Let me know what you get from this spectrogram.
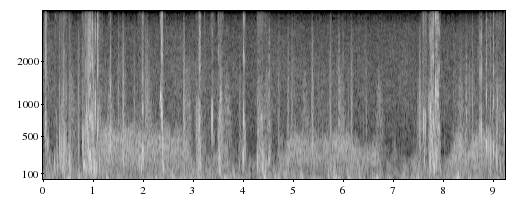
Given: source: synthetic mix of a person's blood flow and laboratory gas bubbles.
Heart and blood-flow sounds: Doppler ultrasound of blood flow; subclavian vein
0.03-0.15 s: bubbles
0.22-0.58 s: bubbles
0.76-1.20 s: bubbles
1.31-1.39 s: bubbles
1.88-2.04 s: bubbles
2.32-2.45 s: bubbles
3.04-3.19 s: bubbles
3.23-3.27 s: bubbles
3.35-3.43 s: bubbles
3.48-3.62 s: bubbles
3.97-4.06 s: bubbles
4.27-4.57 s: bubbles
7.58-7.97 s: bubbles
8.71-9.26 s: bubbles
From the record:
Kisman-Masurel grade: 233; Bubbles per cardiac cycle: several, 3 to 8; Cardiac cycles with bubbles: 50 to 99%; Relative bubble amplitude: loud (0.450 to 0.775); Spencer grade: 3 (all of the cardiac periods contain showers or single bubble signals, but not dominating or overriding the cardiac motion signals); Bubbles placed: anywhere in the cardiac cycle

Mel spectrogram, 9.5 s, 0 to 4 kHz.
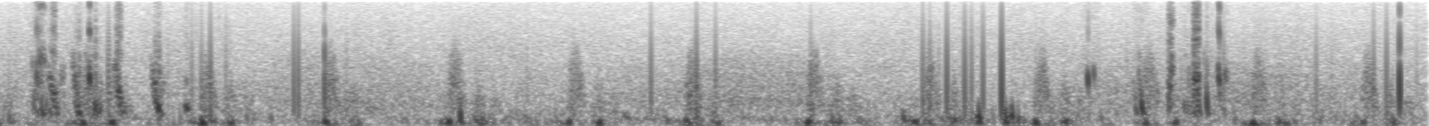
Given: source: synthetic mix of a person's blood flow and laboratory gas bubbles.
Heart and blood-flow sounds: Doppler ultrasound of blood flow; subclavian vein
0.23-0.47 s: bubbles
0.50-0.73 s: bubbles
0.77-0.88 s: bubbles
1.02-1.14 s: bubbles
1.25-1.31 s: bubbles
7.24-7.35 s: bubbles
7.58-7.70 s: bubbles
7.80-7.85 s: bubbles
7.89-8.22 s: bubbles
From the record:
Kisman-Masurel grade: 222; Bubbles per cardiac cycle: several, 3 to 8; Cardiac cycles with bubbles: 10 to 50%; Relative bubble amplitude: moderate (0.250 to 0.450); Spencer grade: 2 (many but less than half of the cardiac periods contain bubble signals, singularly or in groups); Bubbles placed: anywhere in the cardiac cycle

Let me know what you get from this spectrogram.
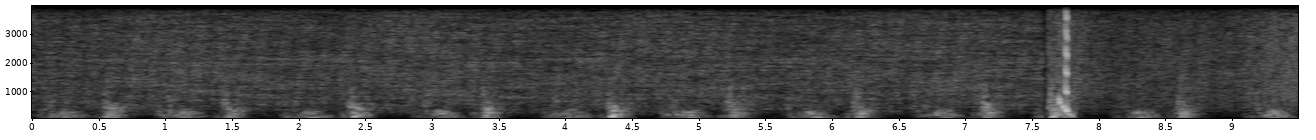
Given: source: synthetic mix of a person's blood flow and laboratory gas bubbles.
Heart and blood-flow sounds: Doppler ultrasound of blood flow; precordium
7.67-7.83 s: bubbles
From the record:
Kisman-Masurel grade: 123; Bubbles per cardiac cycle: 1 to 2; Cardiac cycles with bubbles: 10 to 50%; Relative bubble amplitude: loud (0.450 to 0.775); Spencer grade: 2 (many but less than half of the cardiac periods contain bubble signals, singularly or in groups); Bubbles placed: anywhere in the cardiac cycle

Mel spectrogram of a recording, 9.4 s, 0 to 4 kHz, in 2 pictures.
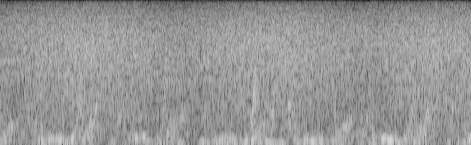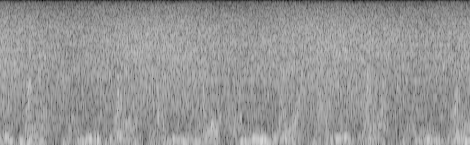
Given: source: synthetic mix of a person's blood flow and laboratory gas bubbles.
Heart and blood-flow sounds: Doppler ultrasound of blood flow; precordium
4.18-4.44 s: bubbles
4.59-4.71 s: bubbles
From the record:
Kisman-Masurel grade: 211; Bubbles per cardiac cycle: several, 3 to 8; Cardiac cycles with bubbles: 1 to 10%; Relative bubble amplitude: barely perceptible (0.100 to 0.250); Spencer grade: 1 (occasional bubble signal discernible with the cardiac motion signal, with majority of cardiac periods free of bubbles); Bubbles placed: anywhere in the cardiac cycle

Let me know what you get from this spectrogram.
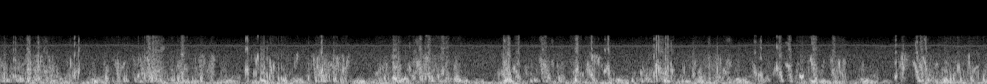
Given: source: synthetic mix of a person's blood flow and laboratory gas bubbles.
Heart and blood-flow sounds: Doppler ultrasound of blood flow; precordium
0.00-0.82 s: bubbles
1.01-2.17 s: bubbles
2.43-3.01 s: bubbles
3.04-3.53 s: bubbles
3.74-4.66 s: bubbles
4.96-6.15 s: bubbles
6.29-6.76 s: bubbles
6.79-7.33 s: bubbles
7.51-8.26 s: bubbles
8.29-8.47 s: bubbles
8.93-9.88 s: bubbles
From the record:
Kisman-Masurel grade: 444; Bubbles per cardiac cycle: continuous sound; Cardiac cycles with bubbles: 100%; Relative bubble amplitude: maximal (0.775 to 0.999); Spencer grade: 4 (maximum detectable bubble signal sounding continuously throughout systole and diastole of every cardiac period, and overriding the amplitude of the normal cardiac signals); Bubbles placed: only in the low amplitude regions of the cardiac cycle

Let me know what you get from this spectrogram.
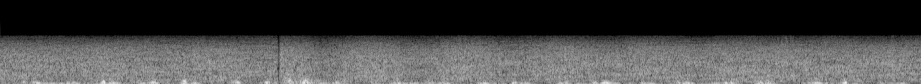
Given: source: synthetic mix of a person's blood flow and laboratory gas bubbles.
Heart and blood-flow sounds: Doppler ultrasound of blood flow; precordium
7.58-8.13 s: bubbles
8.47-8.67 s: bubbles
8.89-9.06 s: bubbles
From the record:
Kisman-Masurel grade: 221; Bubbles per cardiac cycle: several, 3 to 8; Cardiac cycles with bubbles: 10 to 50%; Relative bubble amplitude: barely perceptible (0.100 to 0.250); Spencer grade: 2 (many but less than half of the cardiac periods contain bubble signals, singularly or in groups); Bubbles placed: anywhere in the cardiac cycle

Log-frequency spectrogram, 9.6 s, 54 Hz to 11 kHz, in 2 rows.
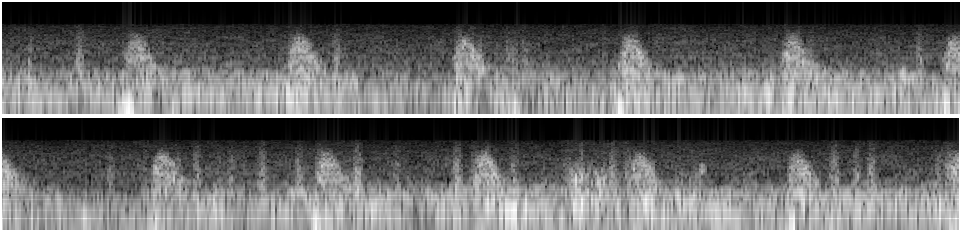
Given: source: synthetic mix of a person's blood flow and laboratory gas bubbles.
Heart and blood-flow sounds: Doppler ultrasound of blood flow; subclavian vein
7.58-7.90 s: bubbles
8.02-8.09 s: bubbles
8.13-8.36 s: bubbles
From the record:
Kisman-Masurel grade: 213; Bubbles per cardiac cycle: several, 3 to 8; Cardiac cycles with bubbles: 1 to 10%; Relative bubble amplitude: loud (0.450 to 0.775); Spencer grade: 1 (occasional bubble signal discernible with the cardiac motion signal, with majority of cardiac periods free of bubbles); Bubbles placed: anywhere in the cardiac cycle

